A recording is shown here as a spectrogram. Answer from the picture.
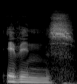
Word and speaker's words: Ivins: was a guy called bruce evans or ivins i've heard it pronounced both ways he was a biochemist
